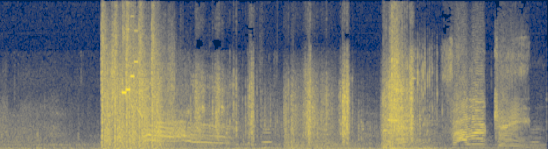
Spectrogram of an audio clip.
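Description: A rifle fires in loud bursts.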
